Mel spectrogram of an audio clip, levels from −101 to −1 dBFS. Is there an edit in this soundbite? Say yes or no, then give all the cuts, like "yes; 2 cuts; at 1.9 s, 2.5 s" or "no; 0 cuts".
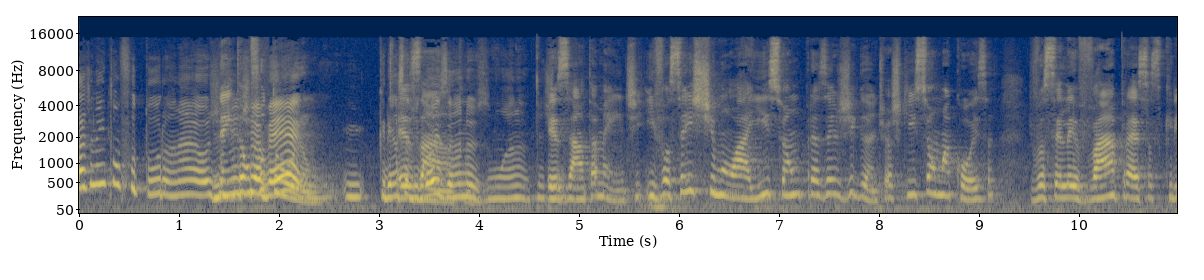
no; 0 cuts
